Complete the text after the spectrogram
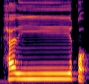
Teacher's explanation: Ра здесь мягкое, и удлинение в размере, здесь, ну, как мы сказали, 4 огласовок, кясру удлиняем, харик. И при остановке у нас появляется правило калькаля, так как звук каф относится к 5 звукам, у которых свойство взрывность.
